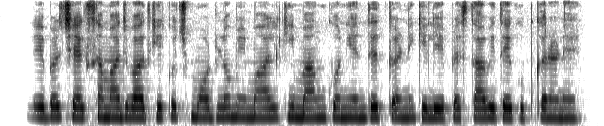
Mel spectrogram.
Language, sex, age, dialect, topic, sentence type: Hindi, female, 56-60, Hindustani Malvi Khadi Boli, banking, statement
